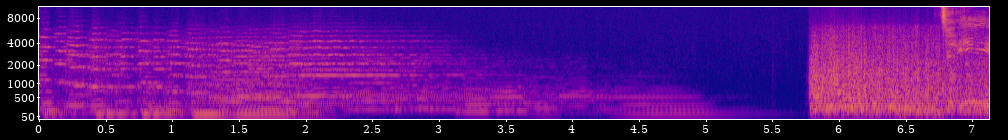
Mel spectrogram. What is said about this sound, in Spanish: ¡Cielo! Nunca llegaré con esta tormenta.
